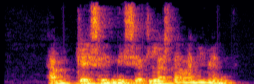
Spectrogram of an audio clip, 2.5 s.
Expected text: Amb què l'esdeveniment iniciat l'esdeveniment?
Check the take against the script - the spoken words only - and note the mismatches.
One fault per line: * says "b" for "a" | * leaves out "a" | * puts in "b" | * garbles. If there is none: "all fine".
* says "s'ha" for "l'esdeveniment"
